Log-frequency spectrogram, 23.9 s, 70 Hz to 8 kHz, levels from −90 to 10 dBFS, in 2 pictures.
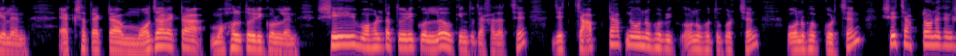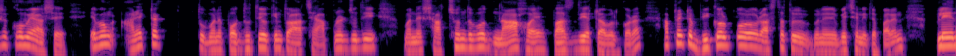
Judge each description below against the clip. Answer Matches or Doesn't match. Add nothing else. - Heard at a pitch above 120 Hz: Matches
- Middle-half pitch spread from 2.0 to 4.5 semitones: Doesn't match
